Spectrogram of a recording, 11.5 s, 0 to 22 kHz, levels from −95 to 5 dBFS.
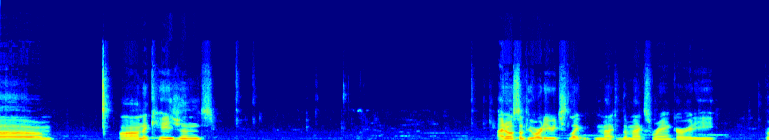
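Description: A noise suppressor built for speech was left running on non-speech material. It treats steady tones, ambience and decay as noise, so the level swings by around 20 dB, and sustained parts pump and thin while sharp attacks mostly pass.

Sound was cut by the noise suppressor from 0.78 to 1.8 s, again from 3.19 to 7.47 s, and from 10.72 to 11.52 s. Held and fading material sinks by up to about 19 dB, with tails chopped short and transients poking through.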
